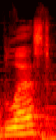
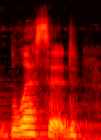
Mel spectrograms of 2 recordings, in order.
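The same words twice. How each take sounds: First: The word is said as one syllable. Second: The word is said as two syllables. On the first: "We only have eight" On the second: "it's obviously blessed, right? We've all heard Shakespeare words do that"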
